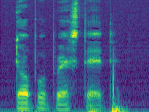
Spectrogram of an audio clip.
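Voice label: "double breasted", Nigerian Pidgin, male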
